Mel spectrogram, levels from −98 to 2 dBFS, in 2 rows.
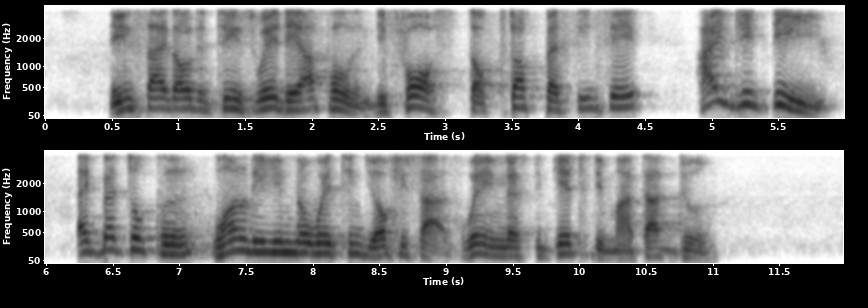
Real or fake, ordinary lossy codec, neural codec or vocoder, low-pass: fake; none; codec, 16 kHz, 1.1 kbps, Voila-Tokenizer; 3.6 kHz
